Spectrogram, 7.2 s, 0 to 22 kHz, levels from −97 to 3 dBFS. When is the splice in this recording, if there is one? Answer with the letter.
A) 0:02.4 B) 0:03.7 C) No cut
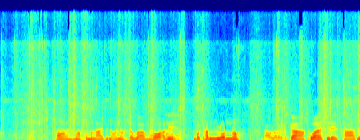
B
